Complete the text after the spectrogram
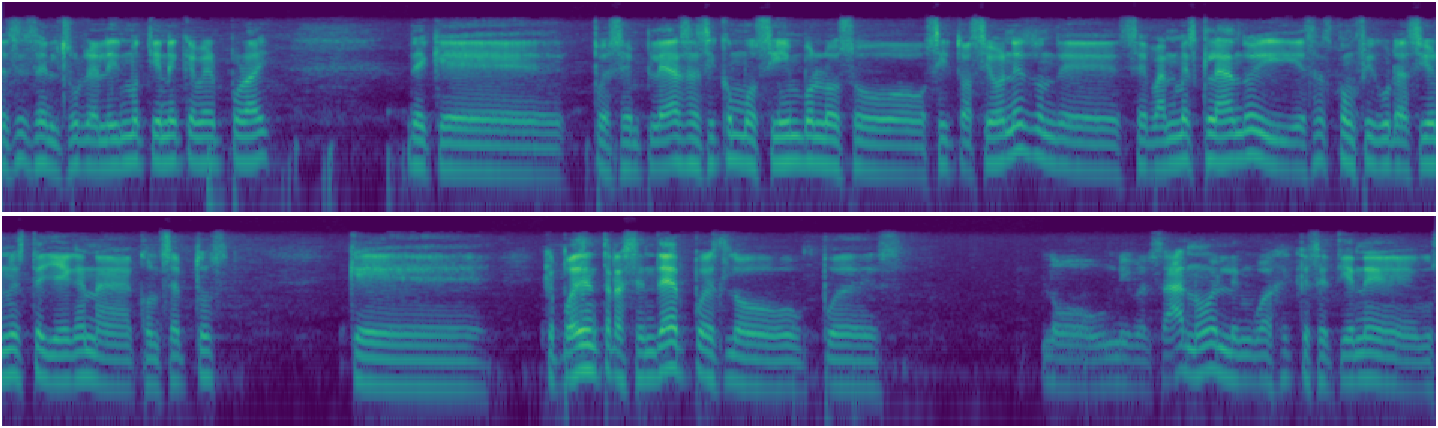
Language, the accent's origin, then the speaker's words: Spanish; Tlaquepaque, Jalisco, Mexico; nací en Guadalajara, pero me crié en Tlaquepaque, y casi todo me la he pasado por allá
